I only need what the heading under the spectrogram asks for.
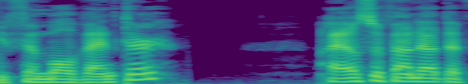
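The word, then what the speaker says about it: Fimbulwinter: tank by the way my norse friends tell me that the closer way to pronounce this would be fimbal venter i also found out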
